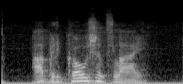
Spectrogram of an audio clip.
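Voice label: "abrikozenvlaai", Dutch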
